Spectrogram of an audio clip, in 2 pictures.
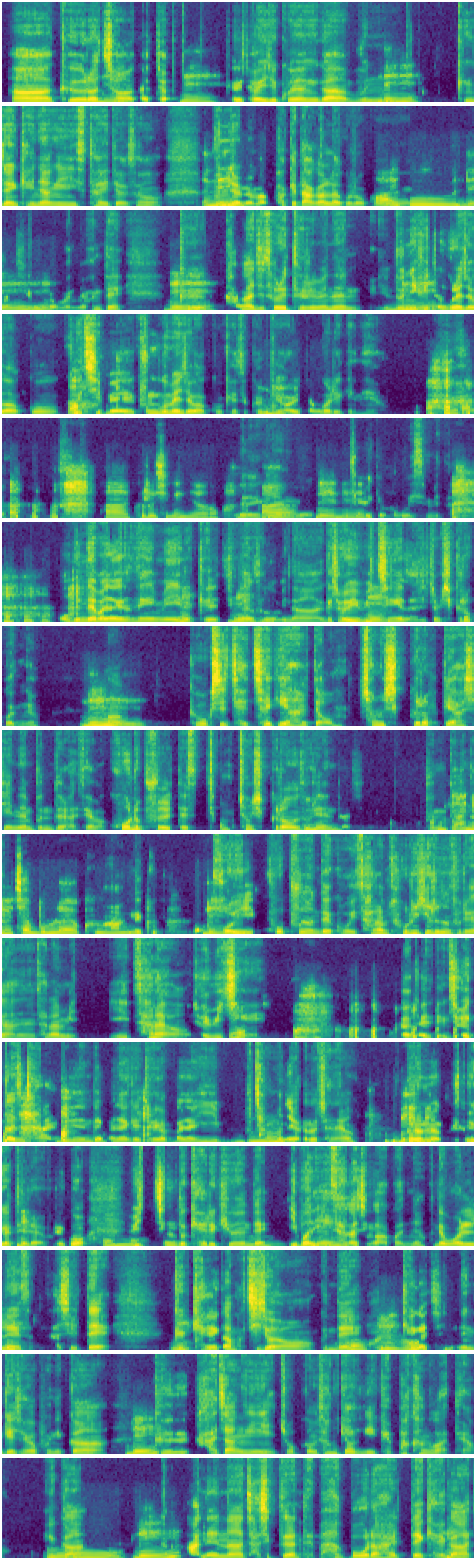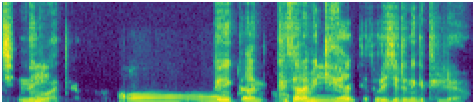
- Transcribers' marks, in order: other background noise; distorted speech; laughing while speaking: "어 네"; laugh; laugh; laugh; laughing while speaking: "네네"
- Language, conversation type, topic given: Korean, unstructured, 이웃과 갈등이 생겼을 때 어떻게 해결하는 것이 좋을까요?
- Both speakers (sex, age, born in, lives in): female, 60-64, South Korea, South Korea; male, 30-34, South Korea, South Korea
